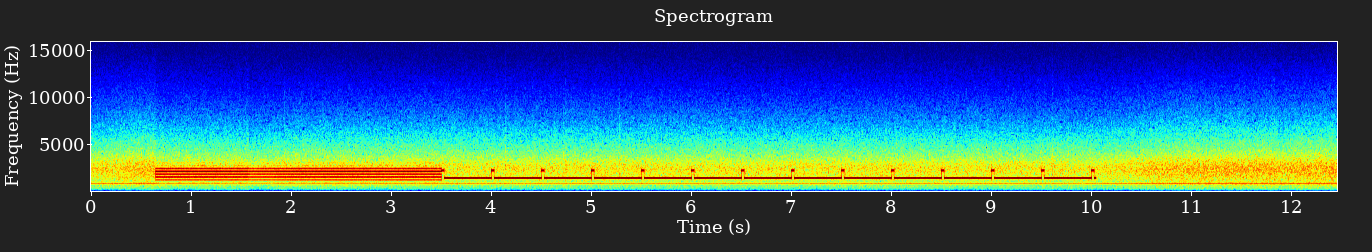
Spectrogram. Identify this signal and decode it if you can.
Weather fax (radiofax), 120 lines a minute, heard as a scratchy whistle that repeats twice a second, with radio static and a steady whistle near 900 Hz.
